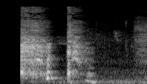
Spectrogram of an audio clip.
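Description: Two loud, harsh cough bursts in quick succession from an adult, followed by quiet.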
